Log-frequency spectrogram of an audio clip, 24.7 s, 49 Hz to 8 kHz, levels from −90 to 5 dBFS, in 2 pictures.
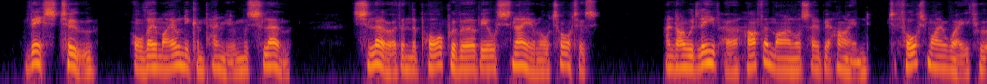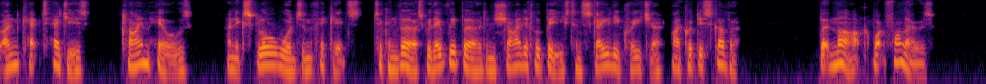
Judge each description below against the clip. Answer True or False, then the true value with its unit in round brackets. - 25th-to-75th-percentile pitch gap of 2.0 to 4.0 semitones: False (4.6 semitones)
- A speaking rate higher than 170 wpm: False (145 wpm)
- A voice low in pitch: True (130 Hz)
